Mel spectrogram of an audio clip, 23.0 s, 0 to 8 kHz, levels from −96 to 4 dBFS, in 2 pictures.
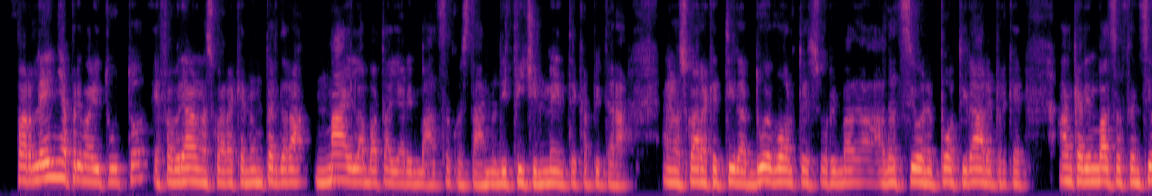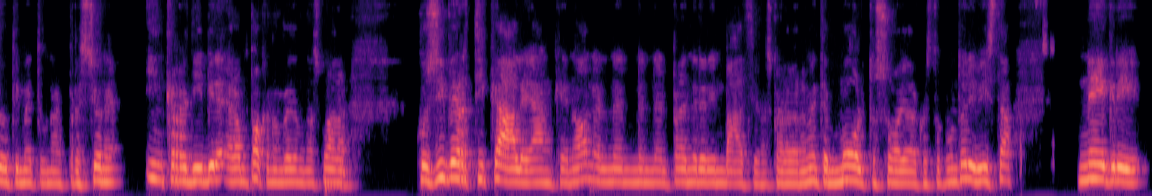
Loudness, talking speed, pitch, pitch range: -28 LUFS, 190 wpm, 150 Hz, 140-160 Hz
